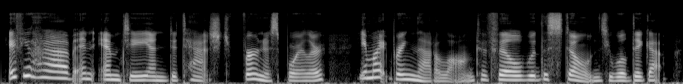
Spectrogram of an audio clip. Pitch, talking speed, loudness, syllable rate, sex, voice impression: 215 Hz, 200 wpm, -17 LUFS, 5.0 syllables/s, female, very feminine, adult-like, very thin, tensed, slightly powerful, very bright, very soft, very clear, very fluent, cool, very intellectual, very refreshing, sincere, calm, very friendly, very reassuring, very unique, very elegant, wild, very sweet, very lively, very kind, slightly intense, slightly light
